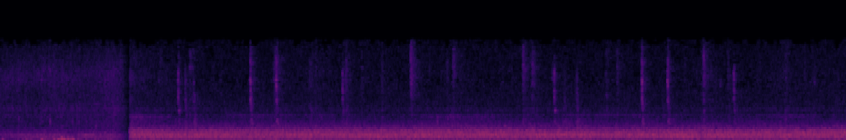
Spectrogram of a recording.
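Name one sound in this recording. Shallow water trickles and flows steadily nearby.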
